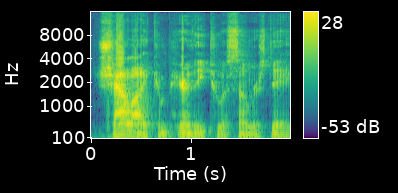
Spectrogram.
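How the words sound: The stress falls on the word shall. The speaker wonders whether to compare at all. "If you put the emphasis on that first shall"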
